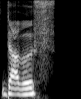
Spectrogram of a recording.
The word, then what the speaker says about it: Davos: Davos. Pronounced exactly like the character from Game of Thrones and Doctor Who, which a lot of the characters here have connections to.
